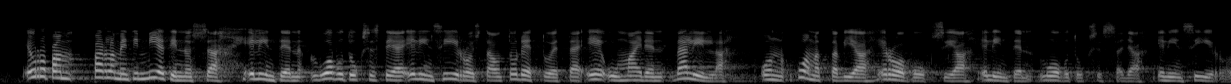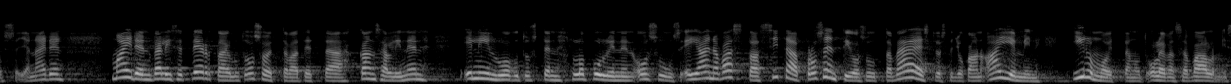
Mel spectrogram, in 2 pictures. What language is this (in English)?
Finnish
